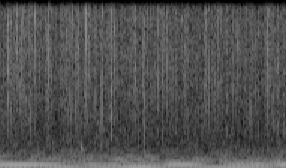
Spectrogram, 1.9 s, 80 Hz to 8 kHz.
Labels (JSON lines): {"label": "biophony, midshipman", "recorder": "SoundTrap 500"}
